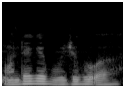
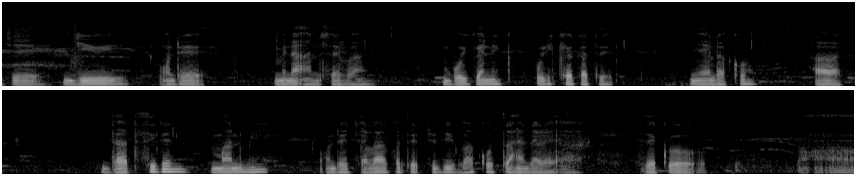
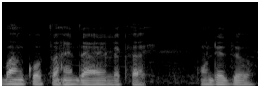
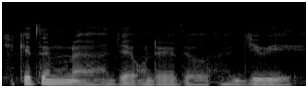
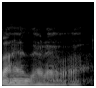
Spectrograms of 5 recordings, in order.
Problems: none marked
